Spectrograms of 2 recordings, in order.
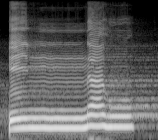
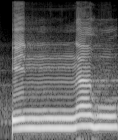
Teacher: Huruf Na ditahan dan ditekan 2-3 harokat karena berharokat tasdid.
